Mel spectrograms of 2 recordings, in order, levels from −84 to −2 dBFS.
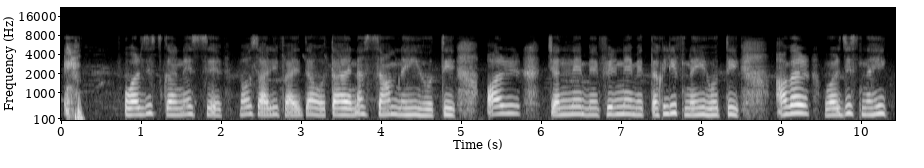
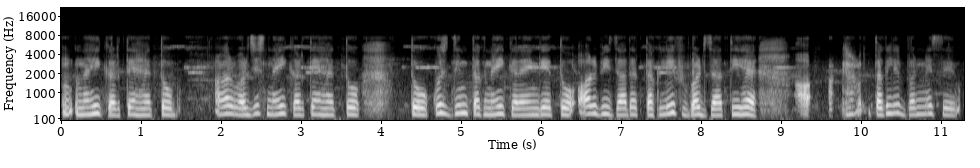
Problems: constant background noise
